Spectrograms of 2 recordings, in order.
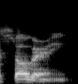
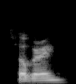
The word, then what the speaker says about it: sovereign: Well, it will make you more sobering if that's how you pronounce that. Sovereign sovereign like aver sovereign sovereign it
